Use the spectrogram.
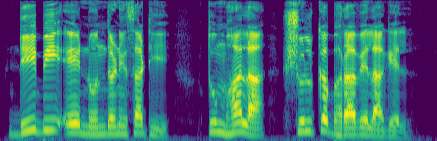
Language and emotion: Marathi, neutral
